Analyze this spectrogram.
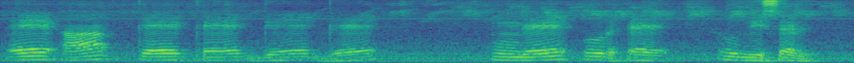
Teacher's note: ये कंठ से उच्चरित होते हैं, इसलिए इनको कंठय कहते हैं।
